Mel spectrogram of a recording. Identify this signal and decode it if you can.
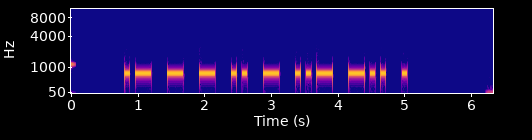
Morse code, heard as a keyed tone, about 15 wpm, 700 Hz. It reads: ATTITUDE
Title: Sentences from Top 1300 Words - New Word Drill - 15wpm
